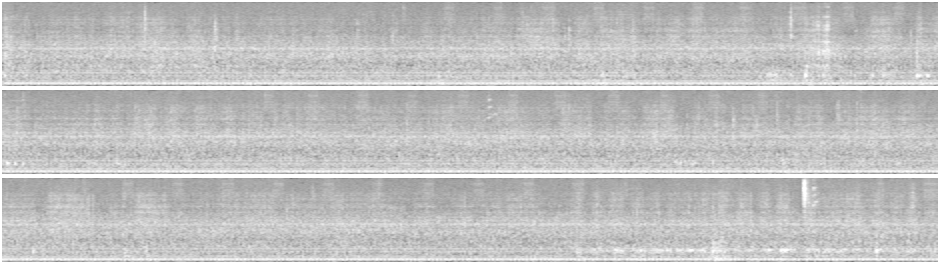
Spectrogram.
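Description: A microwave oven hums steadily as it runs.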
